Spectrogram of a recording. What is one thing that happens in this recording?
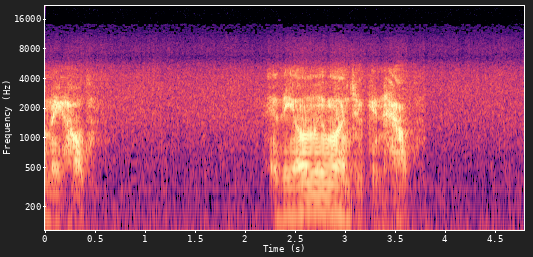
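A man speaks nearby in a tense, worried voice.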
